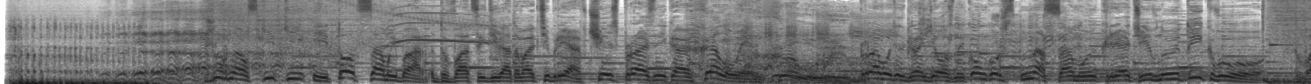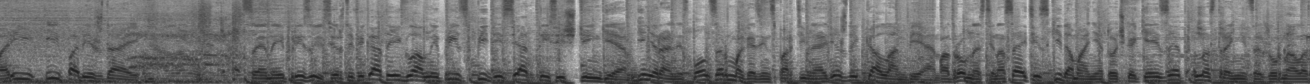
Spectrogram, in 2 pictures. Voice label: halloween rus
